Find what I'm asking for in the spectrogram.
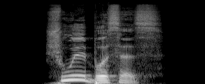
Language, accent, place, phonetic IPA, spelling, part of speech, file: German, Germany, Berlin, [ˈʃuːlˌbʊsəs], Schulbusses, noun, De-Schulbusses.ogg
- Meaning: genitive singular of Schulbus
